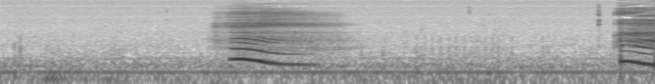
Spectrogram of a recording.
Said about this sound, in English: Deep inhale, stretching the mouth open wide, stretching the jaw. and yawn.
